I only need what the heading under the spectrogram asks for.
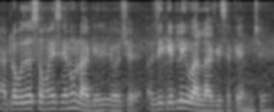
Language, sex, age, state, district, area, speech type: Gujarati, male, 30-45, Gujarat, Surat, urban, spontaneous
